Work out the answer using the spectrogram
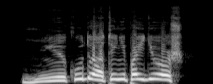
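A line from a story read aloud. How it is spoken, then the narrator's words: Shouting. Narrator (Russian): закричал мужик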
